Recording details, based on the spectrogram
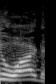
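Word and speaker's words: war: तो यहां पे ध्यान रखिएगा आप कि जब किसी वर्ड में ए के बाद लास्ट में आर रहता है तो इस ए का आ उच्चारण होता है।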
